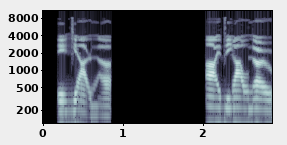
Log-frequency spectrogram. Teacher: T is silent, and the stress is on the third syllable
